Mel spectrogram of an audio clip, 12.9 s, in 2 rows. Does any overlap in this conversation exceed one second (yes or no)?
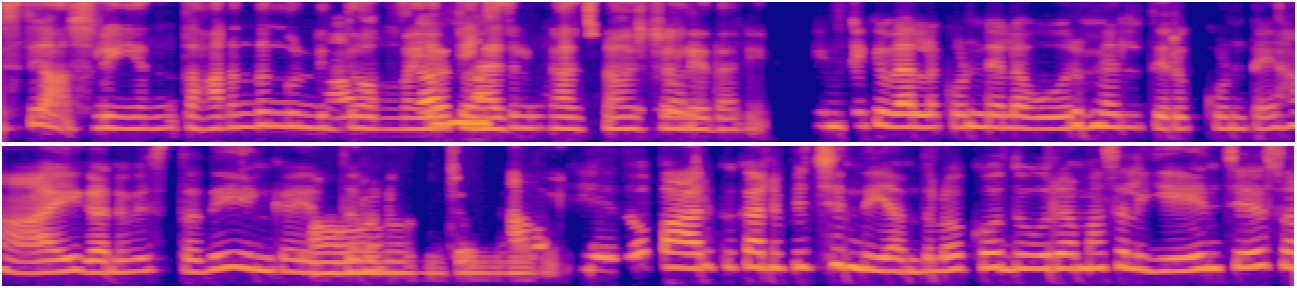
yes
